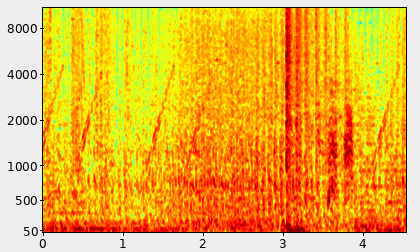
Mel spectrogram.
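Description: Rapid bursts of gunfire in the Suicide Squad: Kill the Justice League video game, steady automatic shooting throughout with a sharper loud crack near the end.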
